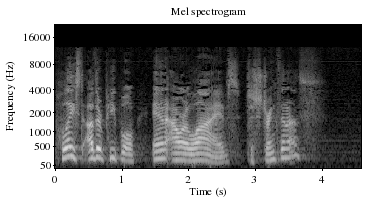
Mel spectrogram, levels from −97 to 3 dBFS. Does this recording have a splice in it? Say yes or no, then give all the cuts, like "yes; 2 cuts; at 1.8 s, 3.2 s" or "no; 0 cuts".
yes; 1 cut; at 2.8 s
